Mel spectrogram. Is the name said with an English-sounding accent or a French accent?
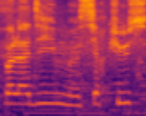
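French. The name is said with a French accent.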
